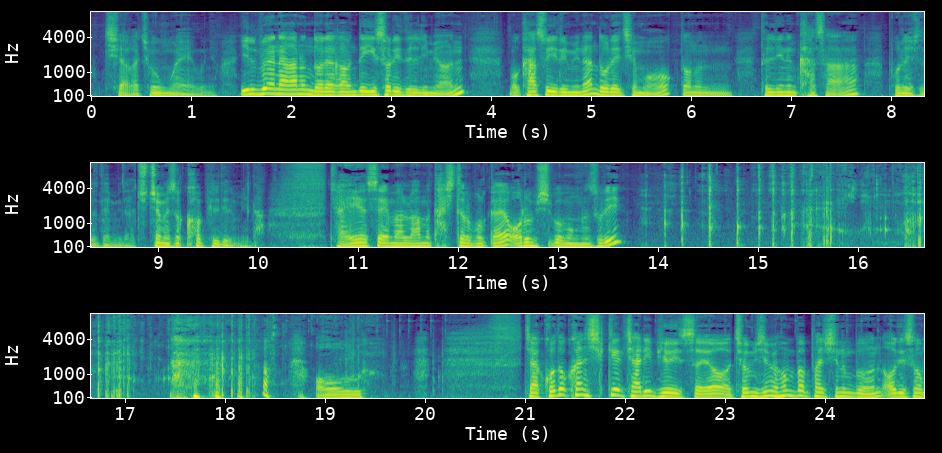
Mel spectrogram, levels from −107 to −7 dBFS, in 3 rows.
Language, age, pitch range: Korean, 40-59, 105-150 Hz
